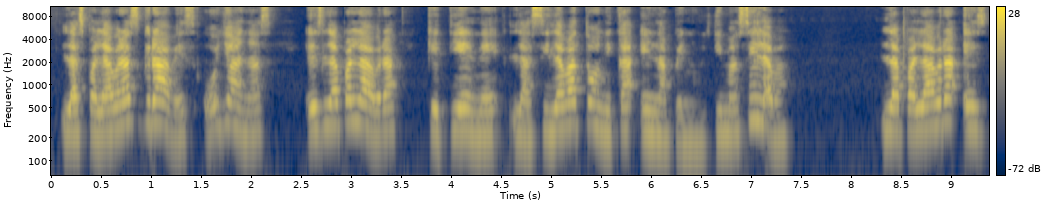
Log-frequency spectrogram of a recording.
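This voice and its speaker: Woman teacher, patient step-by-step lesson, slightly high voice, stresses syllables aloud. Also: a bit bright. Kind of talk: classroom-style grammar lesson.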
